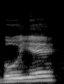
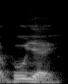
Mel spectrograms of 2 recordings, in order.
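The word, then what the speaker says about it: Bouyea: who don't know how to spell it can spell it like anyway, Jamare Bouye? Yeah, booyah.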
